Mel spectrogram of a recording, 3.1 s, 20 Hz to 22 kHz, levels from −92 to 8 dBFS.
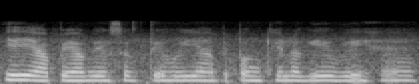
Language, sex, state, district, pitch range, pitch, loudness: Hindi, female, Haryana, Rohtak, 205-210 Hz, 210 Hz, -16 LUFS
